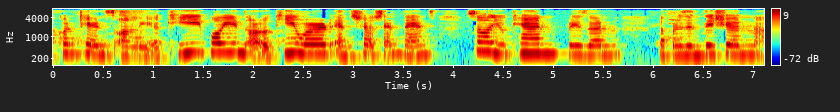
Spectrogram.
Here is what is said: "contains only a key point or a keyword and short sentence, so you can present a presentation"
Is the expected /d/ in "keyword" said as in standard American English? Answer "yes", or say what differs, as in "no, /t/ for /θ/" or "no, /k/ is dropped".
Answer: yes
